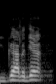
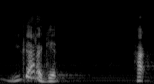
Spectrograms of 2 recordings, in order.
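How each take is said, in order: First: It is said in a harsh, condemning tone. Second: It is said in a calm, gentle tone. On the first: The listener is being judged and condemned. The speaker calls it wrong. "He's not condemning and saying" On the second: The listener is being urged kindly, without judgment. The speaker calls it right. "He's just saying, look"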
